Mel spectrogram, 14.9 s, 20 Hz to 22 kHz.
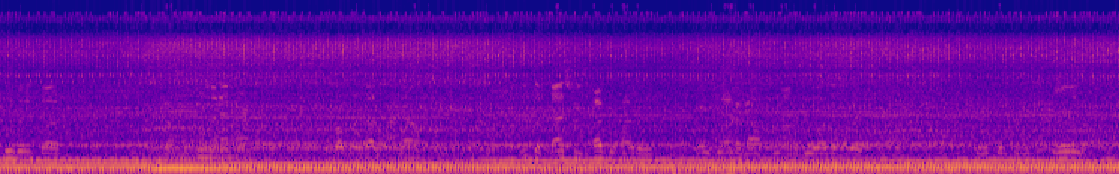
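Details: Acura RSX K24A2, first start after new thermostat, knock sensor, throttle body adapter and cleaned IACV and throttle body: steady, even idle with smooth low hum, no knocks or stumbles; running better and cleanly.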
